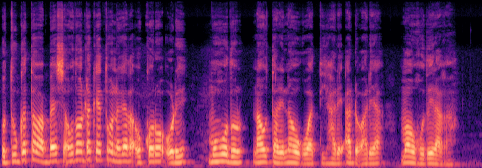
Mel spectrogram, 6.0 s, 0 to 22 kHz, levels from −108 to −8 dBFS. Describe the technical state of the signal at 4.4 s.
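At 4.4 s the speech signal is intact, with no technical fault present at that moment.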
